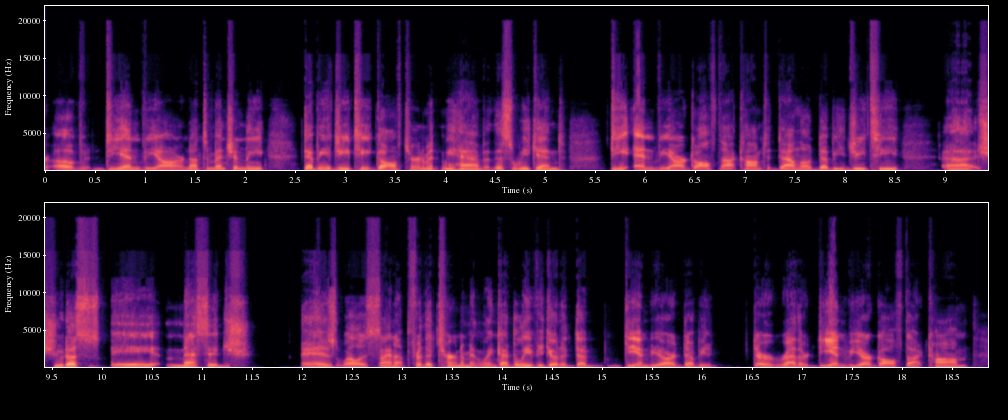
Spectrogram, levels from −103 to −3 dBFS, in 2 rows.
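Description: The speech has passed through Opus voice compression at 20 kbps in hybrid mode, which keeps the full bandwidth and leaves only a light trace of coding, and no technical fault can be heard anywhere in the signal.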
